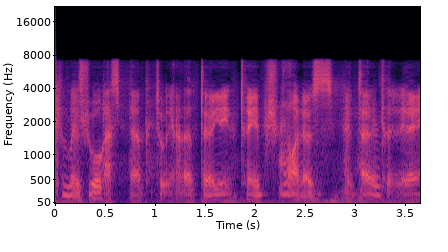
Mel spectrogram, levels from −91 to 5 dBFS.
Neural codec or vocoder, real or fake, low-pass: codec, 16 kHz, 0.5 kbps, FreqCodec, larger model; fake; 7.2 kHz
